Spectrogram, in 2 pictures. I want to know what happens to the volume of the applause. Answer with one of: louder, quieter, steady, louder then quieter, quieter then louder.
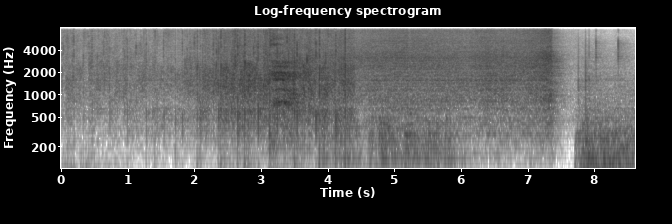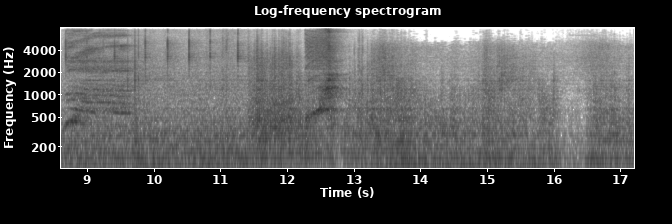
louder.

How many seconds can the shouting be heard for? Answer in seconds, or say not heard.
2 s.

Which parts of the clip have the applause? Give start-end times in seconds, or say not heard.
0.0-4.5.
